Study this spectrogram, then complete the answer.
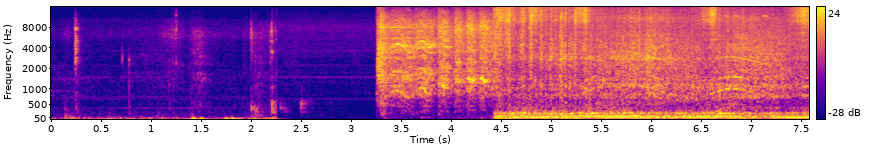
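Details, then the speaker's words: Nissan Patrol build on its maiden run, with oil pressure up and fuel pump primed: cranks and catches after a pause, then holds a steady low rumble on throttle. It won't idle unassisted; owner attributes this to the tune. "It purrs like a kitten, except it doesn't idle, but that's to do with the tune, so I've got to hold my foot on the throttle a little bit, and then she runs all right."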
